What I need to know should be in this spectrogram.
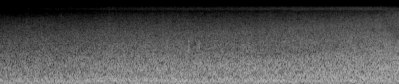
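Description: Waves break and crash nearby.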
